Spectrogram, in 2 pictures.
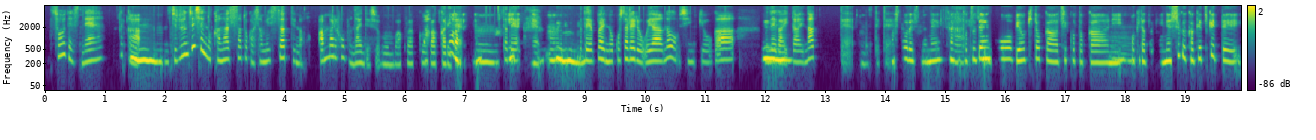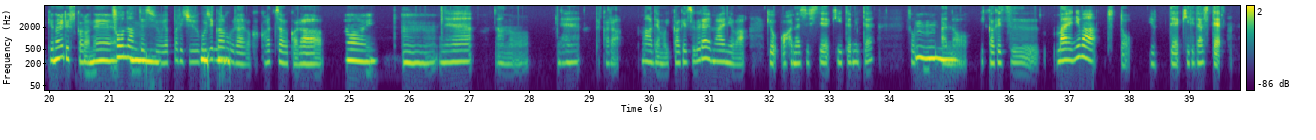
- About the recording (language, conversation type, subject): Japanese, advice, 友人や家族に別れをどのように説明すればよいか悩んでいるのですが、どう伝えるのがよいですか？
- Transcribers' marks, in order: distorted speech; other background noise; tapping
